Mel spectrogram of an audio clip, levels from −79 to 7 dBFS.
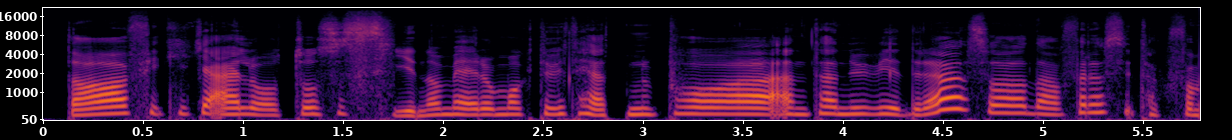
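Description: Speech, with no technical faults to report.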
